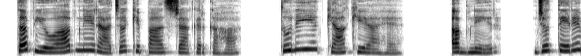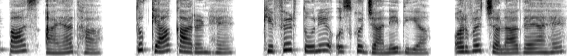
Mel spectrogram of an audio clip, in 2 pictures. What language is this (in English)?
Hindi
